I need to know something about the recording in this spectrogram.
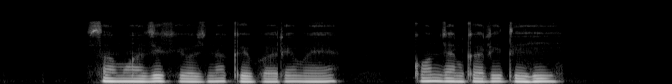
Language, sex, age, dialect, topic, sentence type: Chhattisgarhi, male, 18-24, Northern/Bhandar, banking, question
